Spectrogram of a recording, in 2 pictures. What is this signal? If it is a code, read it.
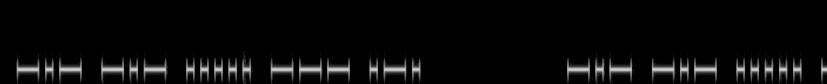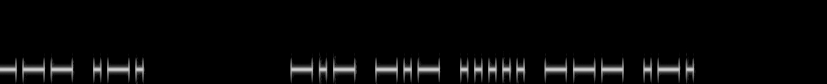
Morse code, heard as a keyed tone, about 17 wpm, 700 Hz. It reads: KK5OR KK5OR KK5OR
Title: USA Call Signs - 5 Characters - Repeated 3x - 17wpm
